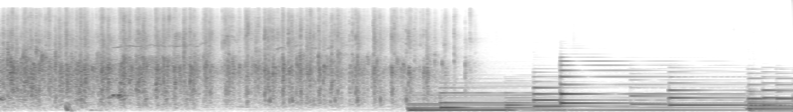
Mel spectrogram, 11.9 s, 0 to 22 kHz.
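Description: A loud, dense round of clapping from a studio audience in Studio 1 welcoming a musician to play live on stage lasts about six seconds, then gives way to sustained music with deep bass and ringing tonal notes.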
